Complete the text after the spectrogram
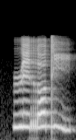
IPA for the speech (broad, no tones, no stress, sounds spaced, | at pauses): ɹ ɛ r ɒ d i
